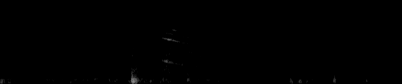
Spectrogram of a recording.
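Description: Near silence: room tone, broken about a second and a half in by a faint knock and a short pitched call that falls in pitch, followed by a few tiny ticks.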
